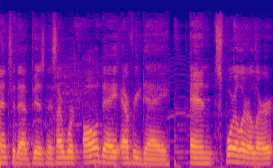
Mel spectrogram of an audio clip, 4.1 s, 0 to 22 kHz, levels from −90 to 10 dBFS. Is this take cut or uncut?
cut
